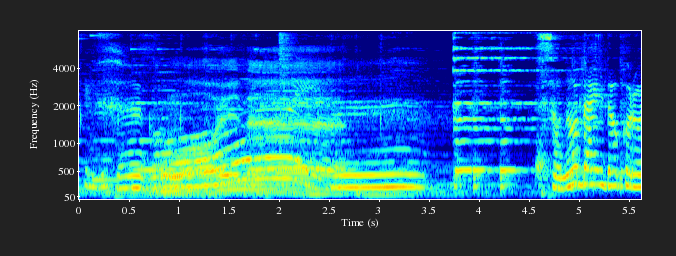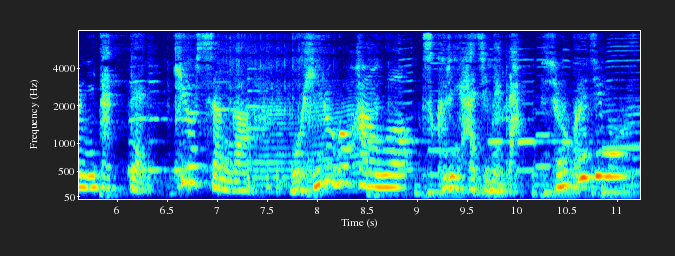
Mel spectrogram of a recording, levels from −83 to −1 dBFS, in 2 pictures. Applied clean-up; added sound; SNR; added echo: none; Hi-hat; 20 dB; reverberation time 0.3 s.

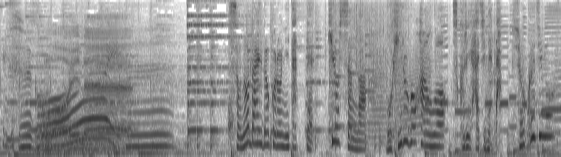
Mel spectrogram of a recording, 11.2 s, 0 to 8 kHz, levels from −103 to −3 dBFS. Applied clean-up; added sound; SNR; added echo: none; none; none; none.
